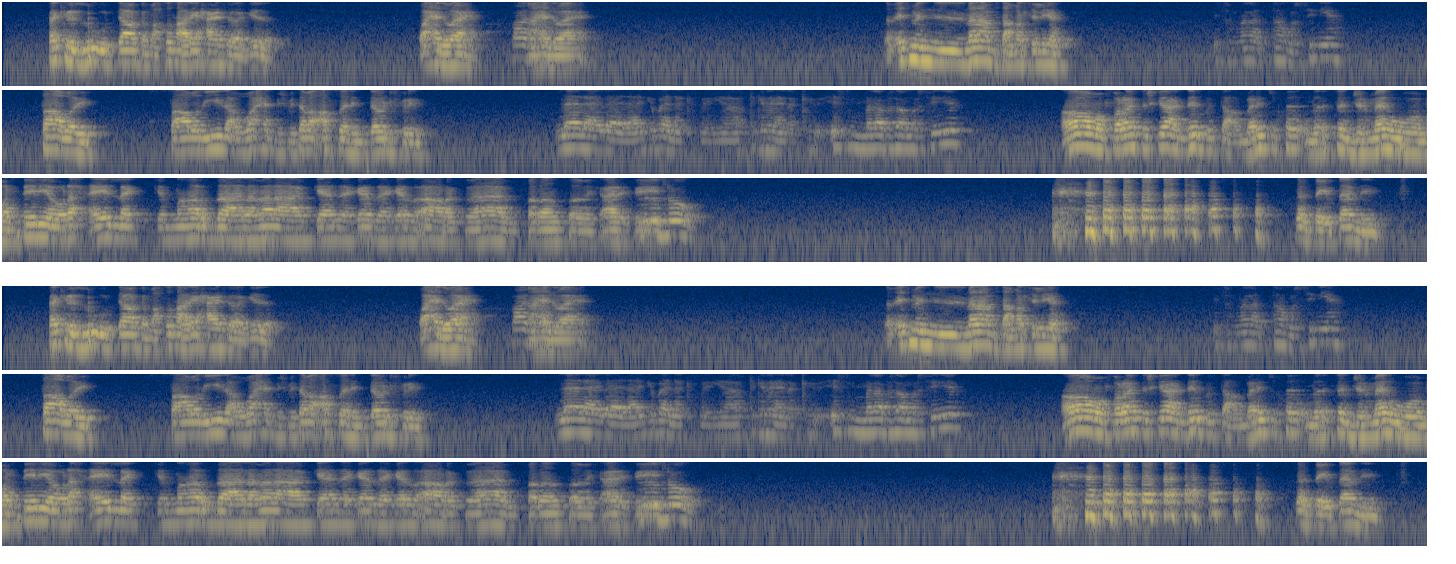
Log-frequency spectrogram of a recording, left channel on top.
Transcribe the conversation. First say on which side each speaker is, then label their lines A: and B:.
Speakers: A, on the left (about 80°); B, on the right (about 80°).
A: فاكر اللوجو بتاعه كان محطوط عليه حاجه شبه كده واحد واحد
B: واحد
A: واحد
B: واحد
A: واحد طب اسم الملعب بتاع مارسيليا
B: اسم الملعب بتاع مرسيليا
A: صعبه دي صعبه دي لو واحد مش متابع اصلا الدوري الفرنسي
B: لا لا لا لا اجيبها لك ثانية افتكرها لك اسم الملعب بتاع مرسيليا
A: اه ما اتفرجتش كده على الديربي بتاع باريس وسان- باريس سان جيرمان ومارسيليا وراح قايل لك النهارده على ملعب كذا كذا كذا اعرق ملاعب فرنسا مش عارف ايه
B: فيلودروم
A: <laughs> طب انت جبتها منين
